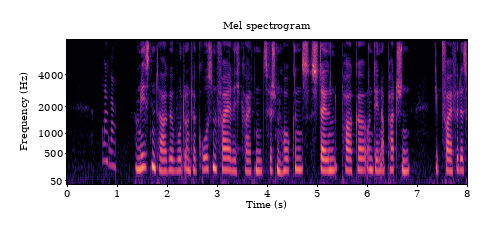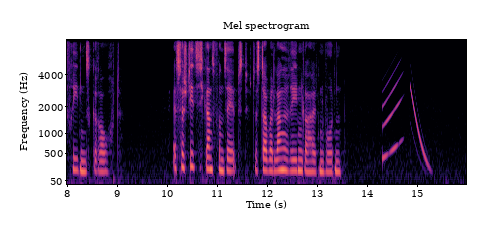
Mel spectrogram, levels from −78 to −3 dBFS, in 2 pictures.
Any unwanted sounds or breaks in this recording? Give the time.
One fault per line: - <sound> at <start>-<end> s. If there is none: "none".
- chirp at 0.7-1.0 s
- chirp at 14.3-15.3 s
